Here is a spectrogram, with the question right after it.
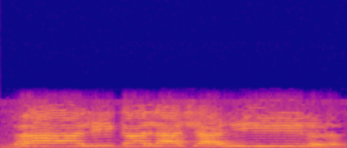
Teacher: وقف کی صورت میں تو دال ساکن اور صفت قلقلہ ادا ہوگی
